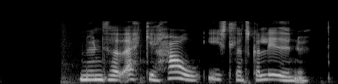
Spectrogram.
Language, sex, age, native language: Icelandic, female, 30-39, Icelandic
